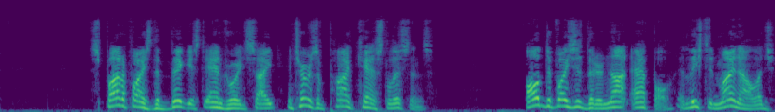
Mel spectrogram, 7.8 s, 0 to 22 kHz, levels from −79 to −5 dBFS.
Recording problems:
garbled, watery; slightly

